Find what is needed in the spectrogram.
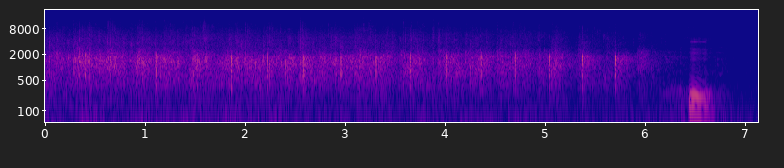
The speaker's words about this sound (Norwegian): Hun kan godt få en klapp, de kan.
